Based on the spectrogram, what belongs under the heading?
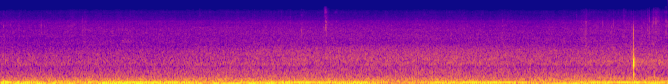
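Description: Steady low hum of an idling vehicle engine, with one short click about six seconds in.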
